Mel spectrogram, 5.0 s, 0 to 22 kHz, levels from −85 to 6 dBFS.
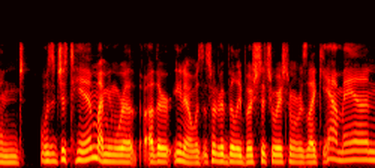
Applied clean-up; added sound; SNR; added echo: none; none; none; none.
